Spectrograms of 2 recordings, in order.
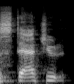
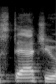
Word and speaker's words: statue: leave Maya with a statute of mar statute lawyers always mispronounce statue we just go straight to statute they intended to leave Maya with a statue of Mary to watch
